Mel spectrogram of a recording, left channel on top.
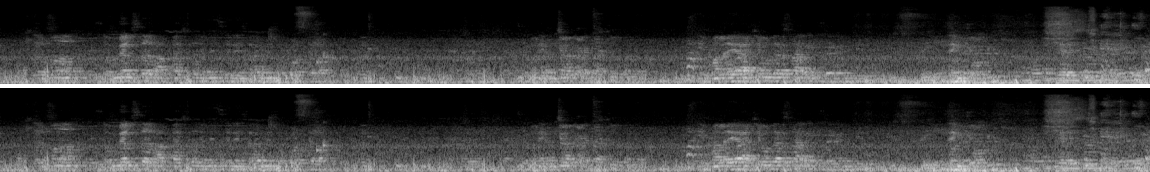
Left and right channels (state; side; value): normal; both; correlation 0.75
